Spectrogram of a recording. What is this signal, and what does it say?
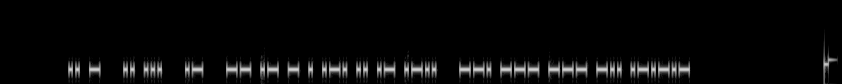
Morse code, heard as a keyed tone, about 36 wpm, 700 Hz. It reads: IT IS A MATERIAL GOOD.
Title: Sentences from Top 1000 Words - Review Part 5 - 35wpm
